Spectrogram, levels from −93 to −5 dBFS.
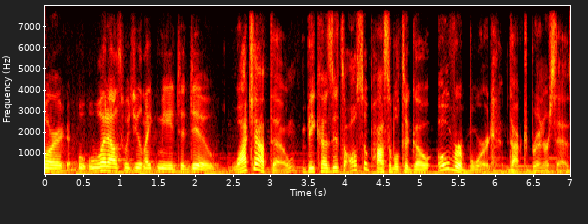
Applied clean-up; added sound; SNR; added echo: none; none; none; none.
